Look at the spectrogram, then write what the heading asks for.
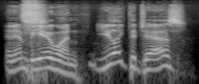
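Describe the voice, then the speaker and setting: Gravelly American man, casual radio storyteller. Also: sits high, lively intonation, a little fast, no echo. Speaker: sports radio co-host and coach. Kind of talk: casual banter and anecdote telling.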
